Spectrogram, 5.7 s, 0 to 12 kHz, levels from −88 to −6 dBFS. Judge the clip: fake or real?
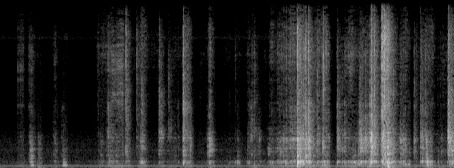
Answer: real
